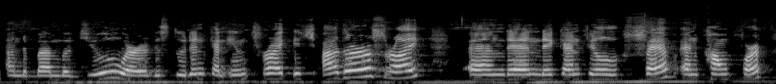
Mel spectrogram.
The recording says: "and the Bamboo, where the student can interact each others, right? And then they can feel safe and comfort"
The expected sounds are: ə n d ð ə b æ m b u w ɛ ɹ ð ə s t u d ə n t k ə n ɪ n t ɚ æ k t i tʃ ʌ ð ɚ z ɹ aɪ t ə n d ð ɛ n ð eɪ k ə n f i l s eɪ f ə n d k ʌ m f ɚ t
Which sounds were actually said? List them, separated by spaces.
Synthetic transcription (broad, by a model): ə n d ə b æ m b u w ɛ ɹ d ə s t u d ə n t k ə n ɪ n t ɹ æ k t i tʃ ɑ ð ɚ s ɹ aɪ t ə n d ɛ n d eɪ k ə n f i l s eɪ f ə n k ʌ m f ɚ t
